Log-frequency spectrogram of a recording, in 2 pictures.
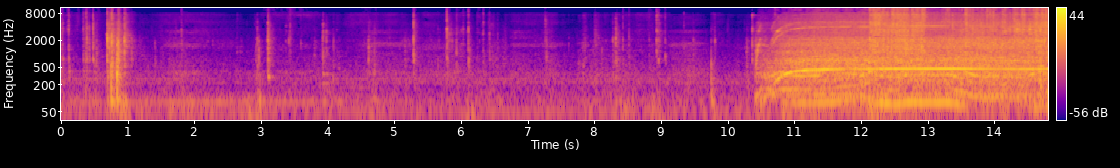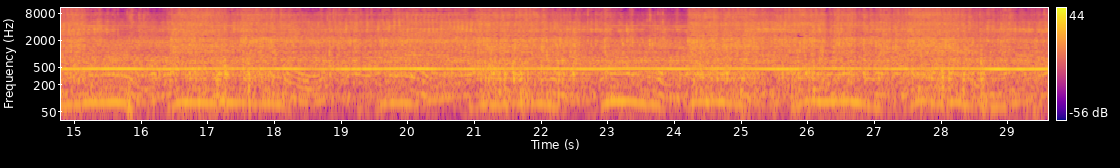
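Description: Upright vacuum cleaner switched on about a third of the way in: the motor spins up in a rising whine and settles into a steady, loud run, with a low rumble that swells and fades every couple of seconds. Before it starts there are only a few scattered clicks and taps.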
